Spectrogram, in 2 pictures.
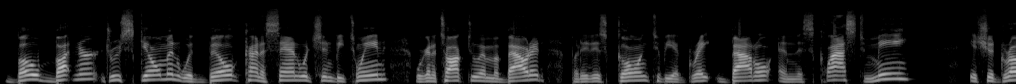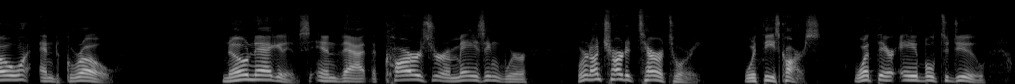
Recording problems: uneven, jittery; strongly; from 1 to 19 s

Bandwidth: 14 kHz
